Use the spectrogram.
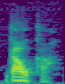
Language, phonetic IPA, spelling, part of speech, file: Polish, [ˈɡawka], gałka, noun, Pl-gałka.ogg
